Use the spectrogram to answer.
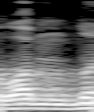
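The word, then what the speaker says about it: غمط: Au ghamdu nas, sabda Rasulullah ghamdu nas itu bacanya adalah ghain dibaca fathah, ghain bertitik satu dan mimnya dibaca sukun dan pakai to yang tanpa titik.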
